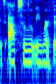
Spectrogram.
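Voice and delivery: ordinary talk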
